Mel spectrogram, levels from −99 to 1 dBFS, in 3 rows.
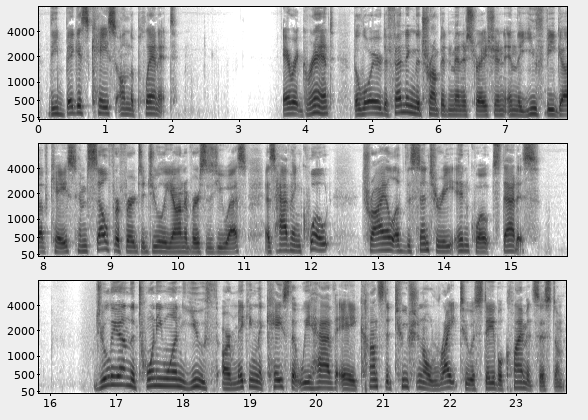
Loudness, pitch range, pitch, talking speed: -21 LUFS, 125-170 Hz, 150 Hz, 140 wpm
